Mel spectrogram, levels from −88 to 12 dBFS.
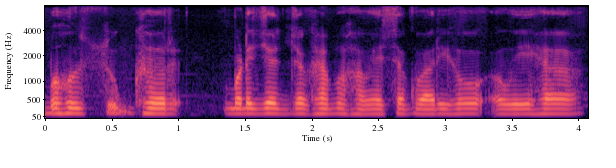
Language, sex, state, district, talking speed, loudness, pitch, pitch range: Chhattisgarhi, male, Chhattisgarh, Sarguja, 160 wpm, -20 LUFS, 130 Hz, 130-135 Hz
